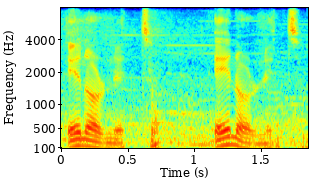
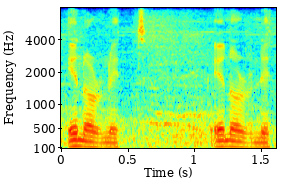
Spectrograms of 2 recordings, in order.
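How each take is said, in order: No difference in how they are said.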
